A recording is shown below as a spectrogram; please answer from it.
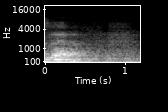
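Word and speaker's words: Lehrer: There's a great book called Imagine How Creativity Works by John, I think his surname is pronounced Lerner.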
